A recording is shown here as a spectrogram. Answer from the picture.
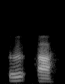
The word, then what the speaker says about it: Cerea: Alors, le nom s'écrit C-E-R-E-A. – REA. Seria.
